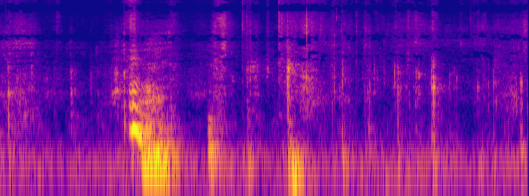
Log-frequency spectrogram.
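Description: A Vizsla puppy gives a brief, squeaky whimpering yelp, then a softer low grunt.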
